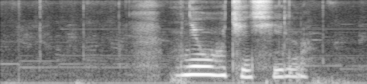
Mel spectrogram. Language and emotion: Russian, sad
